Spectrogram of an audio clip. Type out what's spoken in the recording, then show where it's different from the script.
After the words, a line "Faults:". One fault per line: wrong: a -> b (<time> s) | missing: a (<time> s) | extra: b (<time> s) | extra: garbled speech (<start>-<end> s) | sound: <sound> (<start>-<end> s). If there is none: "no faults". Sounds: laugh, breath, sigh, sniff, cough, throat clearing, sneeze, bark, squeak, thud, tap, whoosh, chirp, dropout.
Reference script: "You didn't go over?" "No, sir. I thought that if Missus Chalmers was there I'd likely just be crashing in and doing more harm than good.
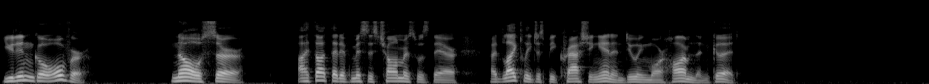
"You didn't go over?" "No, sir. I thought that if Missus Chalmers was there I'd likely just be crashing in and doing more harm than good.
Faults:
no faults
